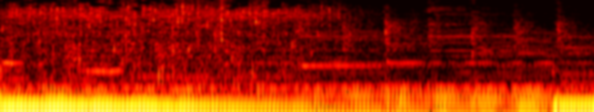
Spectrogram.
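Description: Water from a new water well pours steadily and loudly, a continuous splashing gush running the full length with a low droning hum underneath and no one talking.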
